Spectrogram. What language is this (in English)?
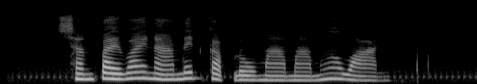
Thai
